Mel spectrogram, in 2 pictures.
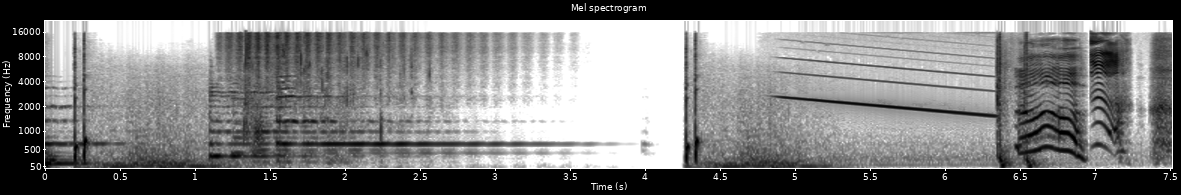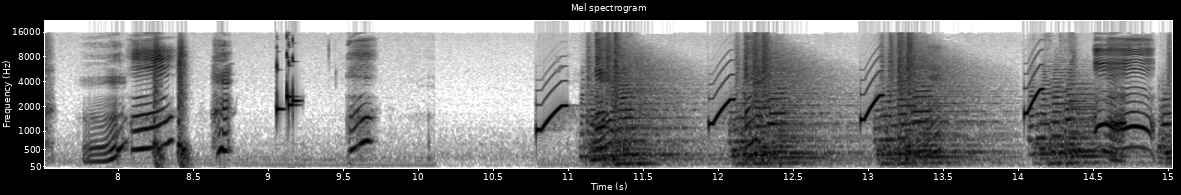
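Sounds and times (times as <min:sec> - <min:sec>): cartoon squeaks pops and boings: 0:04.3 - 0:06.8, 0:10.8 - 0:15.0
long falling whistle: 0:04.8 - 0:06.4
brass cartoon music: 0:10.9 - 0:15.0.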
